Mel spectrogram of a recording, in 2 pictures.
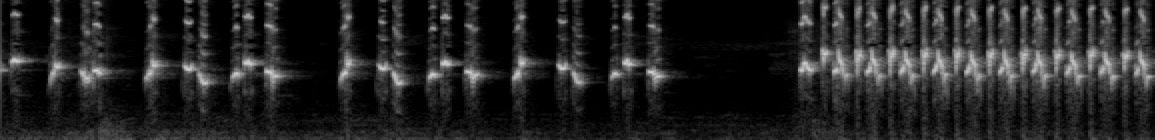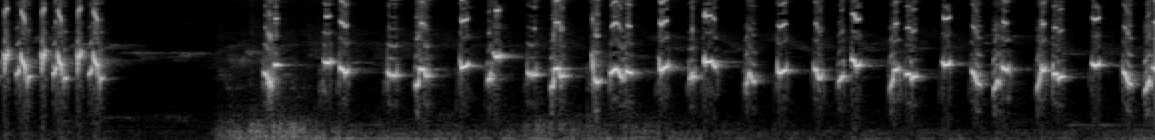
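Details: Sooty-headed bulbul giving 'ropel panjang' song as a lure to set other bulbuls singing: bubbly whistled phrases, a silence, then a dense rattling trill of about three seconds, a pause, and more rapid notes.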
